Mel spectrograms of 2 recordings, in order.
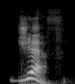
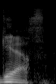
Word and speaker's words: Gef: It's spelled a dumb way. It's spelled G-E-F. But it's kind of like, GIF. Is it GIF or is it JIF? So I'm just going to say it's Jeff and not Geff.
